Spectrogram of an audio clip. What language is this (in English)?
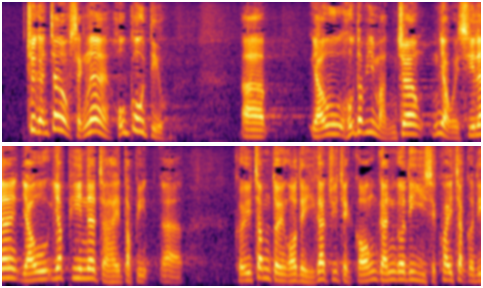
Cantonese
